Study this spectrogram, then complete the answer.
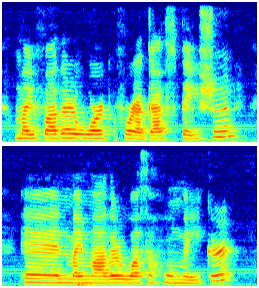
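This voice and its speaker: With a Spanish accent, a woman speaks at a fairly slow pace in a bright, sharp tone. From Mexico, Tijuana. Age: 30s. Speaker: counseling student. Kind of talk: personal presentation.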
